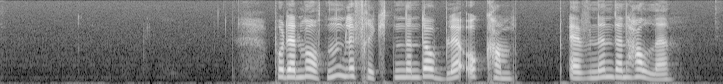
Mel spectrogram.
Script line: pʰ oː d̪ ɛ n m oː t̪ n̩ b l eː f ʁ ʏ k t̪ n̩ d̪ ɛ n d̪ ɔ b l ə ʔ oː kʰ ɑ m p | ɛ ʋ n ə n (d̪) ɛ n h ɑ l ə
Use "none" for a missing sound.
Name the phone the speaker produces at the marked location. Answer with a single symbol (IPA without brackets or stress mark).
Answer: d̪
